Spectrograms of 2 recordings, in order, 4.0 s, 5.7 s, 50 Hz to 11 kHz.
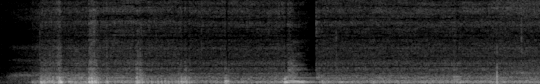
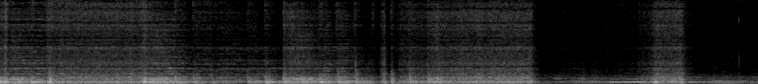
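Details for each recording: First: Roberts Revival R250 vintage radio, dial pointer swept up and down repeatedly: irregular crackles and scratchy pops from dirty contacts in the polyvaricap tuning capacitor; working the dial clears it, no-cost fix. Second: Roberts Revival R250 vintage radio after repeatedly sweeping the dial to clean the polyvaricap tuning capacitor contacts: music plays clean with no scratching or crackle; scratchy tuning resolved at no cost.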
